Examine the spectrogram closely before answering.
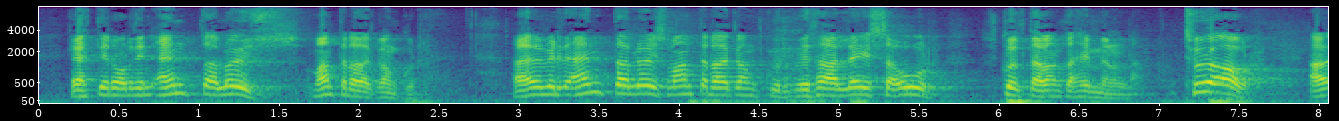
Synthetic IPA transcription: θɛht̪ɛɾɔɾðɪnɛnt̪alœːɥsvant̪ɾaðakawŋkʏɾ̥ | θahɛvɪvɛɾðɪɛnt̪alœɥsvant̪ɾajðakawŋkʏɾvɪðθaðleːjsauɾ̥ | skʏlt̪alant̪aɦejmɪlanːa̰ | t̪ʰvœːaːwɾa

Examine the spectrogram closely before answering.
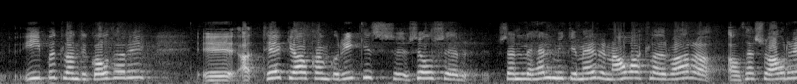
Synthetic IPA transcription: ipʏt̪lant̪ɪkoːwðaɾɪ | a̰ðt̪ʰɛːcʏawkʰawŋkʏɾiːcɪsːjoːwsɛɾ | sɛnlɪɦɛlmiːcɪmeːjɾɪnaːwaht̪laðʏɾvaɾaawθɛsːʏaːwɾɪ

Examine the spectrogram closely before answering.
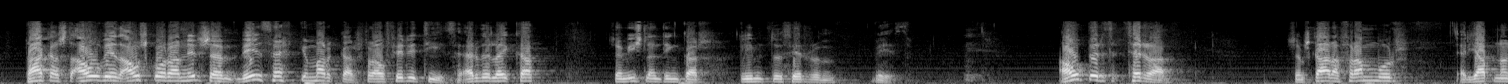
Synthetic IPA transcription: t̪ʰaːkast̪aːwvɪðaːwskɔɾanːɪɾ̥sɛmvɪðθɛhcʏmːaɾkaɾ̥fɾawfɪrːɪɾt̪ʰiːðɛ̰ɾvʏðleːjka | sɛmist̪lɛnt̪iŋkaɾ̥ | klimt̪ʏfɪrːʏm | vɪ̰ð | aːwpɪɾðθejrːa | sɛmskaːɾafɾamːʊɾ | ɛ̰ɾjapna

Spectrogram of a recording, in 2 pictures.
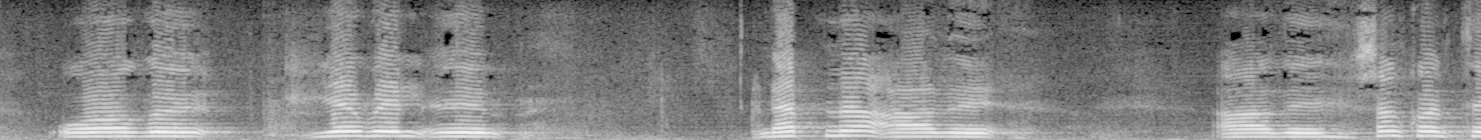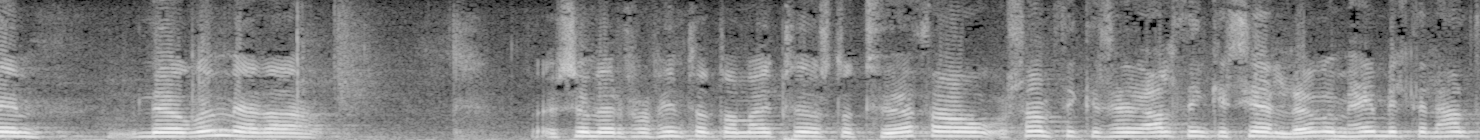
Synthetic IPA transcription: ɔɣ | jɛɣvɪl | nɛpnaað | aðsamkʰvam̥t̪θejmlœːɣʏmɛða | sɛmɛɾʏfɾawfɪm̥t̪ɔnt̪amaːjɾt̪ʰʏðɔst̪ɔt̪ʰvœːθawsamθɪɲcɪsɛalθiɲcɪsjɛlœːɣʏmɦeːjmɪlt̪ʰɪlhan

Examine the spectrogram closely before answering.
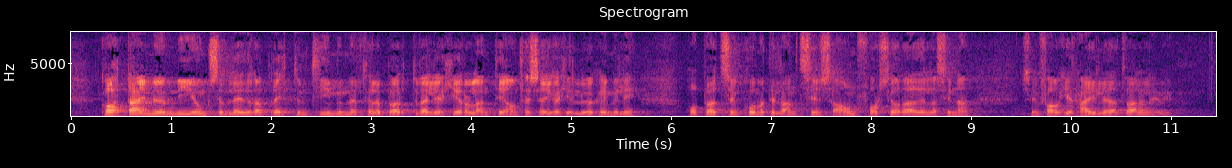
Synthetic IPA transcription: kʰɔht̪ːaːjmɪʏmniːjuwŋksɛmleːjðʏɾavpɾejht̪ʏmt̪ʰiːmʏmɛðɾ̥θejɾaɾpœɾt̪nvɛljaçɛːɾawlant̪ɪaːwnθɛsːaeːjɣaçɛɾlœːxhejmɪlɪ | ɔɣpœɾt̪sɛmkʰɔːmat̪ʰɪlːant̪sɪnsaːwnfɔr̥sjawɾaːðɪlasiːnːa | sɛmfaːwçɛɾ̥ɦaːjɪlɛɣðat̪ʰvaːlaleːjvɪ

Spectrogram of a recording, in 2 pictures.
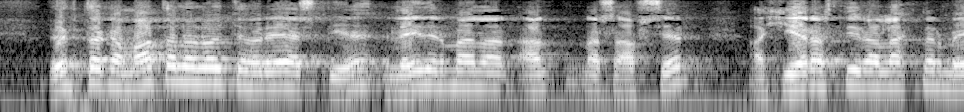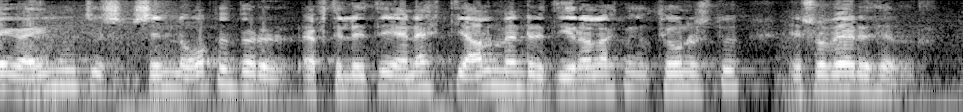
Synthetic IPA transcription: ʏhp̚t̪ʰaːkamaːt̪alalœɥt̪ɪvaɾɛɛspɛleːjðɪɾmaːlaanːar̥sav̥sjɛɾ | a̰ðçɛːɾast̪iːɾalajhknaɾmeːjɣaejnuːt̪ɪsːɪnːaoːpɪmpœɾʏɾɛft̪ɪɾlɪːt̪ɪɛnɛhcɪalmɛnrɾɪt̪iːɾalajknɪŋθjownɪst̪ʏ | ejnsɔvɛːɾɪðɦɛvʏ̰ɾ̥

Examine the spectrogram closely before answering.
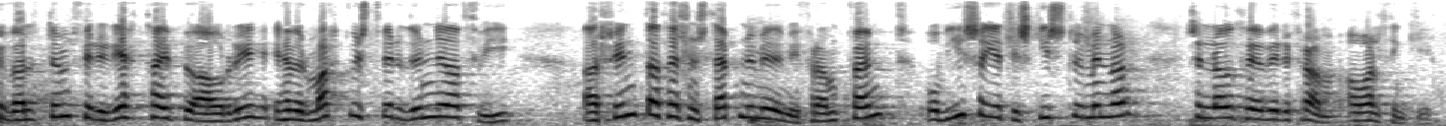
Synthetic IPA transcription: ɪvœlt̪ʏmfɪɾɪrːjɛht̪haːjpʏaːwɾɪhɛvʏɾmar̥kvɪst̪vɛːɾɪðʏnːɪðaθvi | aðr̥ɪnt̪aθɛsːʏmst̪ɛpnʏmɪðʏmifɾamkʰvajmt̪ɔɣviːsajɛt̪ʰɪlscist̪lʏmɪnːaɾ̥ | sɛmlœɣðθɛɣavɛːɾɪfɾamːa̰walθiɲcɪ̰

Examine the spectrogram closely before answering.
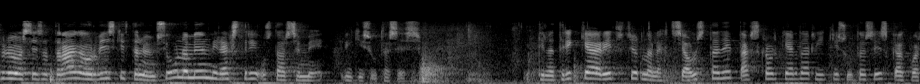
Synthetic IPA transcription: fɾʏmḁsɪsaðt̪ɾaːɣaɔwɾvɪðscɪft̪alɛːɣʏmsjoːwnamɪːðʏmirɛkst̪ɾɪɔɣst̪aɾ̥sɛmɪ | riːcɪsṵːt̪ʰasɪs | t̪ʰɪlaðt̪ʰɾɪcːarɪːt̪st̪jɔt̪nalɛxt̪sjawlst̪ajðɪt̪akskɾawɾcɛɾðariːcɪsuːt̪ʰasɪskakva

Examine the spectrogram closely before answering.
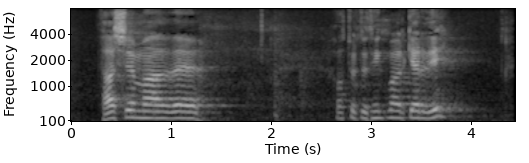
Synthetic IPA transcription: θaðsɛmað | hɔwht̪fvɛɾt̪ʏθiŋkmaːɣaɾcɛɾðɪ

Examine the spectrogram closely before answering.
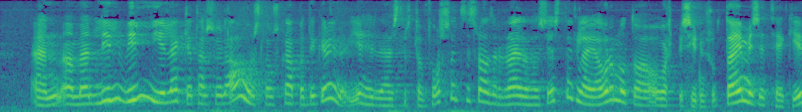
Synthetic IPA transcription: ɛnːamɛnlɪlvɪljɪlɛcːat̪ʰalsvɛːɾaːwhœst̪laawskaːpant̪ːɪkɾeːjna̰ɾjɛ̰hejvðɪhɛst̪ʏɾ̥t̪anfɔr̥sɛt̪ːɪsfɾaːwθʏɾaɾraːjðaθaðsjɛ̥st̪ajklɛɣaiaːwɾamawt̪aa̰wvar̥pɪsiːnʏsɔt̪aːjmɪsjɛt̪ʰɛːcɪ

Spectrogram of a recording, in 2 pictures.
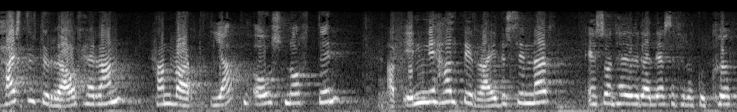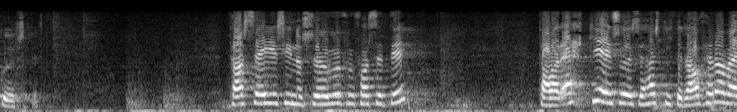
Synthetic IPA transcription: ɦajst̪ʏhst̪ʏraːwθɛɾanhanːvaɾjapnoːwsnɔr̥t̪ɪn | a̰ðɪnːɪɦalt̪ɪraːjðʏsɪnːaɾ̥ejnsɔhanɦɛvðɪvɪɾðaðlɛːsafɪɾɪɾɔhkʏɾkʰœːkʏʏfst̪ʏht̪ | θaðseːjɪsiːnasœːɣʏfɾafɔr̥sɛt̪ɪ | θavaɾɛhcɪejnsɔθɛsɪɦajst̪ʏht̪ɪraːwθɛɾava

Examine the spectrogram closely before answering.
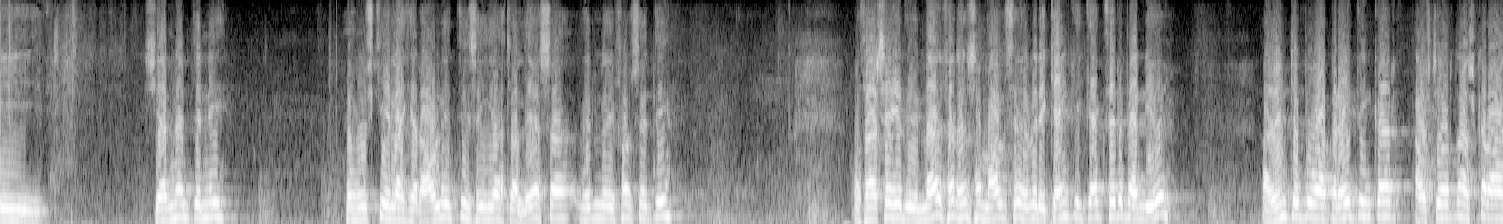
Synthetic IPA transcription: i | sjɛɾnɛmt̪ɪnːɪ | ɛhunscɪːlaçɛɾaːwlɪt̪ɪsɛmjɛɛht̪lalɛːsavɪɾlʏifɔsɛt̪ɪ | ɔɣθḁseːjɪɾðɪmɛðfɛɾθɛsːamawlsɛðʏɾvɛːɾɪceɲcɪcɛkn̥fejɾɪɾpɛnjʏ | aðʏnt̪ʏɾpuːapɾeːjt̪iŋkaɾawst̪jowɾt̪naskaɾa

